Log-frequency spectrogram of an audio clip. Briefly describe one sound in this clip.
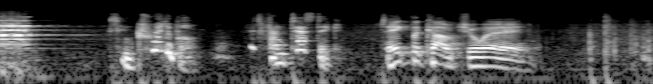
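A young man speaks in an astonished voice.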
